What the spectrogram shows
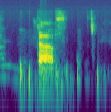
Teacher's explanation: ছোট কাফ সেটা পাতলা উচ্চারণ হবে এবং গোড়া থেকে একটু সামনে বাড়ালে এবং ওই অংশটা তার বরাবর উপরে তালুর সঙ্গে লাগা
